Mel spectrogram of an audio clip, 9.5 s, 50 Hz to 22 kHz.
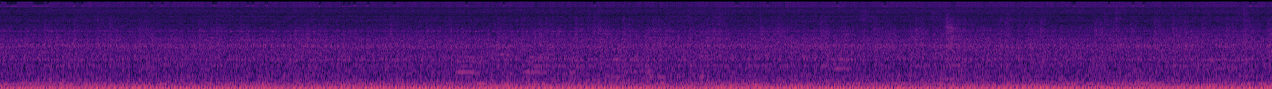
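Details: Wrightbus StreetLite bus, Daimler OM934 diesel with Voith gearbox: heavy idle with a steady low drone but an uneven, lumpy beat underneath; rough idle, cause not evident.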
